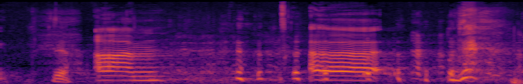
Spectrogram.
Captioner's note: audience laughs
